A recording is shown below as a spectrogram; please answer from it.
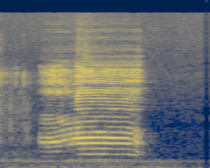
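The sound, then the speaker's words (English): A talking toy plays an electronic cow moo: one drawn-out, tonal moo lasting about a second, rising to its loudest in the middle, over a faint steady low hum. “The cow says moo. Moo.”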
